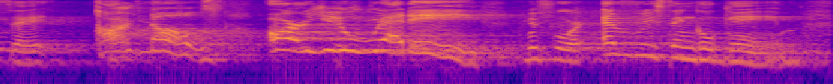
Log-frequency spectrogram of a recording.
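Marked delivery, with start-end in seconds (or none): 0.7-3.5 very raspy cheering voice. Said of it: "in a very raspy voice".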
